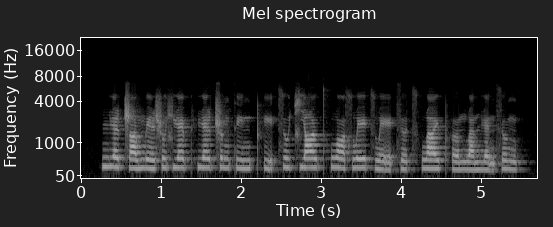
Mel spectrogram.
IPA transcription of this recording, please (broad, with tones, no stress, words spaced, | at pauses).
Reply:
n̪ɥɛ˥˨ʈ͡ʂɑ˨˦ʊ̯ me˨˦ɪ̯ʂu˧ɕɥɛ˦ pʰɥɛ˦ʈ͡ʂʊ˦ŋt̪i˨˦n pʰḭ˨˩t͡su˥˨ t͡ɕjɑ˦ʊ̯t̪ʰwɔ˥˨swe˦ɪ̯ t͡swḛ˨˩ɪ̯t͡sɹ̩˨˦t͡sʰwa˦ɪ̯ pʰɤ˨˦n̪wä˨˦n̪ɥɛ̰˨˩n sʊ˥˨ŋ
